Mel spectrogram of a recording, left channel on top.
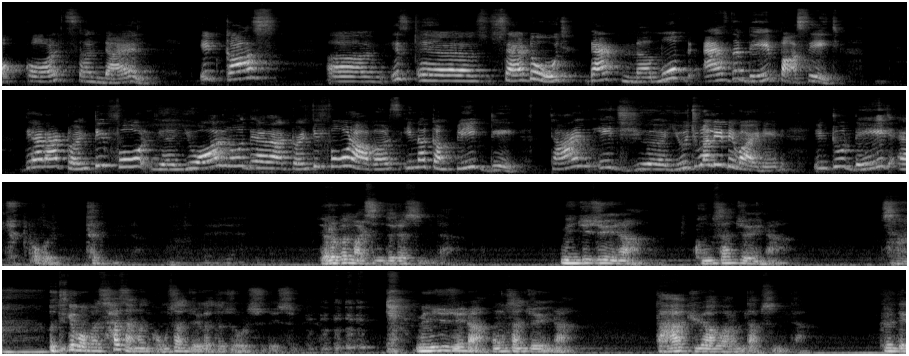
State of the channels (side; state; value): both; different; correlation 0.00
